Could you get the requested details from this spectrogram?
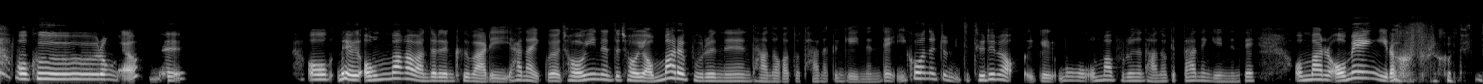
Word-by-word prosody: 뭐 250 -2 +7
그런 245 -2 +4
가요? 380 - 0
네. 255 -1 -4 1.2
어 230 0 +4
네. 225 -2 +7
엄마가 245 +7 +3
만들어낸 170 -4 +1
그 175 - -6
말이 145 -3 -3
1 200 -3 -3
있고요. 165 -1 -2
저희는 210 +5 0
또 195 - -4
저희 185 -3 +2
엄마를 250 - +4
부르는 160 -6 -5
단어가 140 -3 -8
또 140 - -16
다른 135 0 -14 0.2
게 130 -3 -9
있는데 125 +6 -9
이거는 275 -3 -2
좀 210 -7 -8
이제 - - -18
드 - - -22
들으면 235 -3 0 0.2
이게 150 -2 -6
뭐 180 -2 -8
'엄마 200 +3 -4
부르는 175 -3 -8
단어겠다.' 150 +1 -11
하는 180 -2 -7
게 140 - -10
있는데 140 +6 -8 0.4
엄마를 215 +2 +1
어맹이라고 220 - +3
부르거든요. 175 +6 -11
185 Hz, 340 characters per minute, -21 LUFS, 160-235 Hz, 1.2 s, 뭐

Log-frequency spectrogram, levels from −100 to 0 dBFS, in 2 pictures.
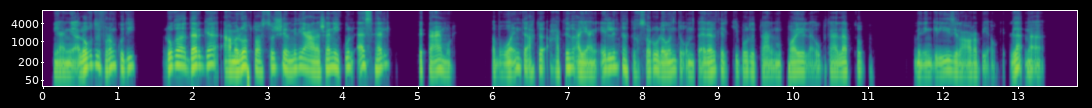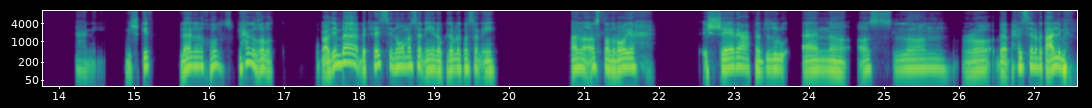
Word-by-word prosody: يعني 90 -2 -1
أ - - 0
لغة 140 +9 +3
الفرانكو 140 -1 -1
دي 145 +4 -4 0.4
لغة 155 +3 +4
دارجة 155 +5 +4
عملوها 110 +7 +5
بتوع 110 - -1
السوشيال 135 +3 -1
ميديا 135 +4 0
علشان 110 +4 +3
يكون 140 +2 -1
أسهل 140 -4 +1 0.4
في - - -6
التعامل. 110 -2 0 0.5
طَب - - -6
هو 95 +3 0
أنت 135 0 -2
هت 115 +3 -3
هت 105 0 -7
يعني 105 -8 0
إيه 120 - -2
اللي 135 +3 +1
أنت 140 -1 -5
هتخسَره 110 +1 -3
لو 95 -2 +1
أنت 115 - -5
قُمت 90 -1 -6
قلَبت 105 +4 0
الكيبورد 110 +1 -6
بتاع 95 - -5
الموبايل 100 +3 -3
أو - - -8
بتاع - - -6
اللاب 100 +2 -1
توب 105 -1 -7 0.7
من - - -3
إنجليزي 95 +5 -3
لعربي 90 0 -5
أو - - -16
كده؟ - - -25
لأ - - +3
ما - - -4 0.9
يعني - - -14 0.3
مش - - -3
كده. 145 +1 +1 0.4
لا، 145 - +5
لا، 150 - 0
لا، 150 - 0
خالص 140 -3 -4
في 135 - -1
حاجة 195 +5 +2
غلط، 130 -8 +1 0.6
وبعدين 165 +5 +4
بقى 200 -4 +6
بتحس 155 +1 +1
إن 140 - 0
هو 145 +1 +3
مثلًا 150 -6 +1
إيه، 125 +2 +2
لو 115 - +3
كتب 120 +1 0
لك 130 - 0
مثلًا 130 -1 -1
إيه، 110 +1 -1 1.0
"أنا 130 +2 +3
أصلًا 130 -5 +2
رايح 135 +2 +2 0.6
الشارع." 135 +1 +4
فأنت 115 -3 0
تبتدي 125 0 +1
تقول، 125 - -1 0.2
أنا 115 -2 +1 0.2
أصلًا 125 +2 -4 0.2
را 110 +5 -1
ب - - 0
باحس 140 +3 +1
أنا 140 - +3
باتعلّم 140 -1 +6
125 Hz, 175 wpm, -23 LUFS, 110-140 Hz, 1.0 s, بقى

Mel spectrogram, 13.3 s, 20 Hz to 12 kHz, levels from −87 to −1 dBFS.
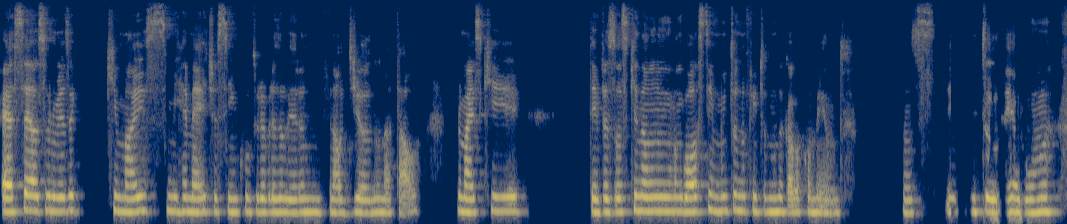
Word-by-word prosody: essa 205 +1 +6
é - - +5
a 225 - +5
sobremesa 220 0 +1 0.4
que 230 - -2
mais 215 +2 +1
me 220 -1 0
remete, 210 0 +1
assim, 205 0 -3
em 200 - +1
cultura 205 0 -2
brasileira 200 -1 +1
no 205 0 +1
final 195 -1 -2
de 190 +2 -5
ano, 195 0 0
Natal. 200 +2 -4 0.4
Por 220 - -1
mais 200 0 +3
que, 215 +1 -1 0.8
tem 200 -3 +2
pessoas 205 0 0
que 210 +2 -1
não 215 0 +3
não 215 0 0
gostem 210 +2 +3
muito, 220 +2 -1
no 220 -1 0
fim, 215 0 -2
todo 210 0 -3
mundo 210 0 +4
acaba 205 - 0
comendo, 200 -1 -3 0.7
não 195 -2 -3
sei 195 0 -11 0.6
e 205 - -1
tu, 210 0 +2 0.2
tem 205 +1 +1
alguma? 200 +1 +2
210 Hz, 175 wpm, -23 LUFS, 200-215 Hz, 0.8 s, essa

